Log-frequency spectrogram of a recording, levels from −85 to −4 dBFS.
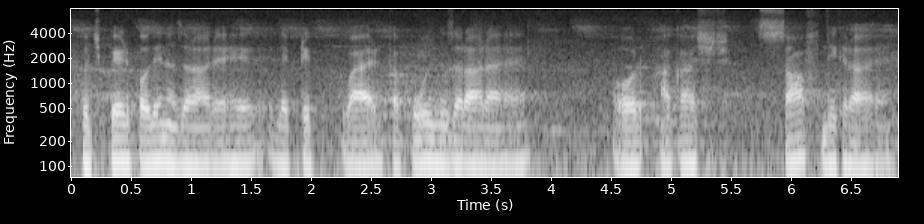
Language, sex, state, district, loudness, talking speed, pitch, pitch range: Hindi, male, Chhattisgarh, Rajnandgaon, -17 LUFS, 175 wpm, 100 Hz, 95-105 Hz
